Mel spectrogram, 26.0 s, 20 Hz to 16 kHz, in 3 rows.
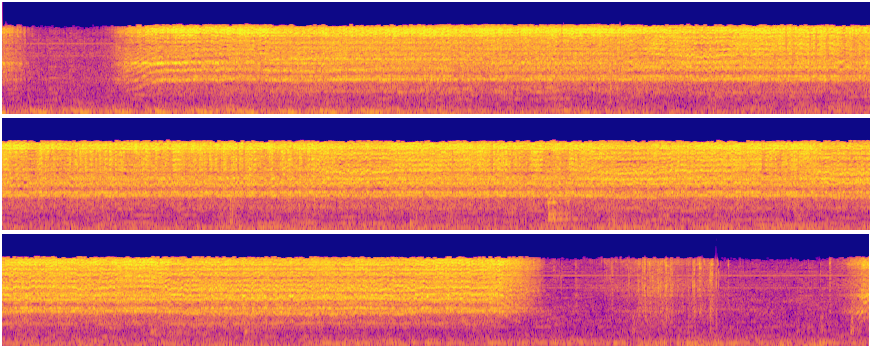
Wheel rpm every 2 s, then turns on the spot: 60, 160, 170, 170, 170, 170, 170, 170, 160, 160, 160, 40, 20.
none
